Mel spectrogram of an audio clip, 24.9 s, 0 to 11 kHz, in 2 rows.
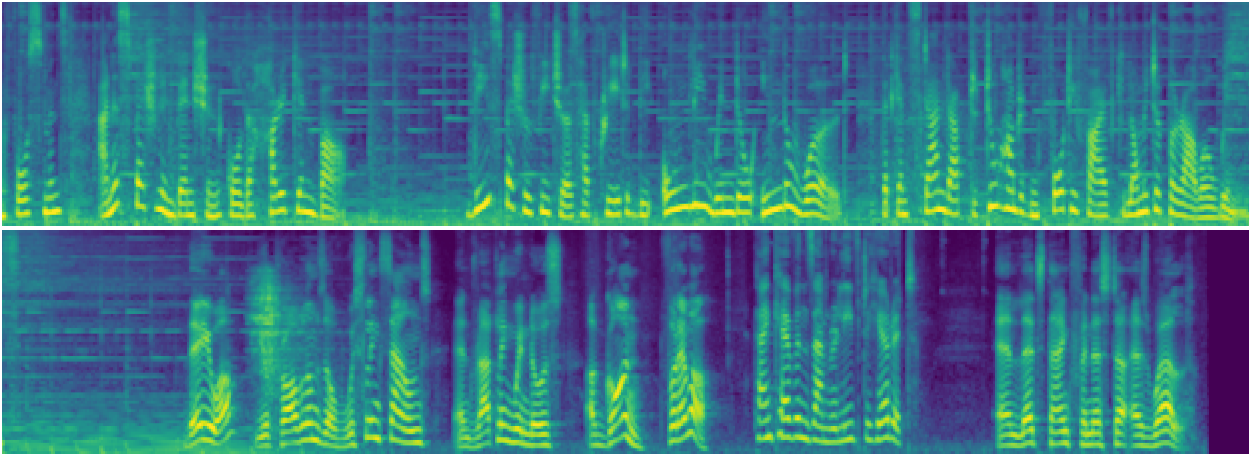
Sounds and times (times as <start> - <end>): Music: 0.0 - 16.4
Speech: 14.3 - 19.6.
